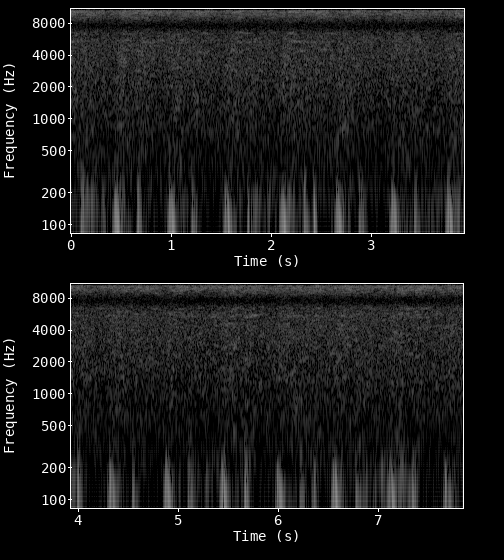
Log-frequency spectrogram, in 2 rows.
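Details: Regular low heart thumps at about 107 beats a minute: a person's own fast heartbeat.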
